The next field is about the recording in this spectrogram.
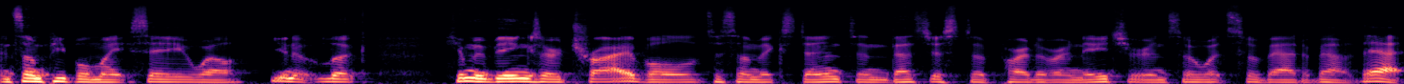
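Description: Fairly even intonation in an unremarkable speaking voice. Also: man, medium pitch for a man, fairly quick pace. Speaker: podcast host. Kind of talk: interview. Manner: formal.

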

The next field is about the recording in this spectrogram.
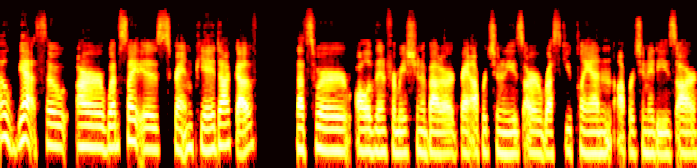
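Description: A woman with an American accent speaks at a fairly low pitch and moderate pace, with ordinary pitch variation. It is an ordinary speaking voice, on a very clean recording with a silent background and a dry, close sound with no echo. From US Pacific Northwest, Beaverton, Oregon. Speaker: mayor. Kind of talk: interview.

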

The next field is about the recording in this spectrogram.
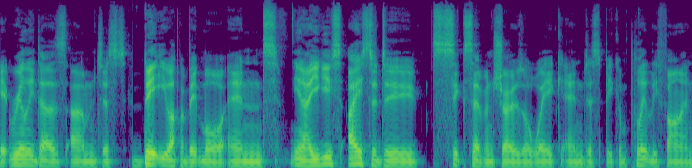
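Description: An Australian-accented man with a very deep, low pitch and ordinary pitch variation at a fairly quick pace, in a very clean recording with a silent background. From Australia, small country town (Victoria). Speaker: ballet dancer. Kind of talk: casual chat.

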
